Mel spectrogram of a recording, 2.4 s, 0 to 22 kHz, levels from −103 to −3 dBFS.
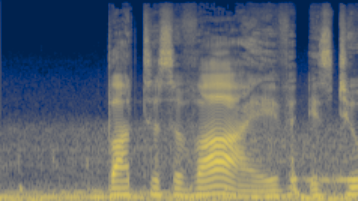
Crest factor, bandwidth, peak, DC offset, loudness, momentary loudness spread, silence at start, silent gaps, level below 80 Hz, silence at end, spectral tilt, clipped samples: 18 dB; 19 kHz; -2 dBFS; under 0.1%; -20 LUFS; 15 LU; 0 s; none; -32 dBFS; 0 s; -4.5 dB/octave; under 0.1%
